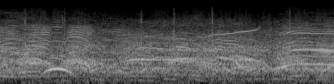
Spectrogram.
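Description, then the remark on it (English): A wrestling crowd of about 10,000 fans chants "USA" in unison at a Matt Borne match, a loud, dense mass of many voices with occasional rising whoops and shouts cutting through, sustained without pause. “And listen to this crowd chant, USA.”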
